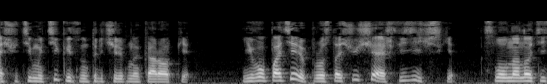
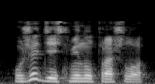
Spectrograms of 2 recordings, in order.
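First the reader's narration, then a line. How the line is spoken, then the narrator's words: Lifeless rustling voice. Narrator (Russian): Мертвым голосом шелестит рядом Саша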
